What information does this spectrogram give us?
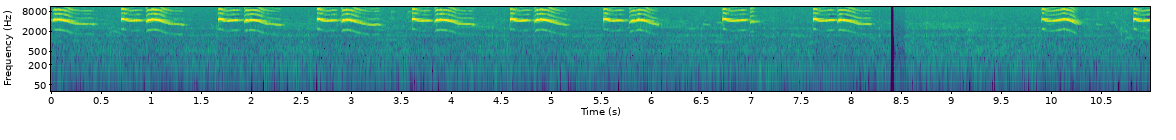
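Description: A Killdeer gives shrill, high, down-slurred kill-dee notes, roughly one per second, in a steady series over a low background hum.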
